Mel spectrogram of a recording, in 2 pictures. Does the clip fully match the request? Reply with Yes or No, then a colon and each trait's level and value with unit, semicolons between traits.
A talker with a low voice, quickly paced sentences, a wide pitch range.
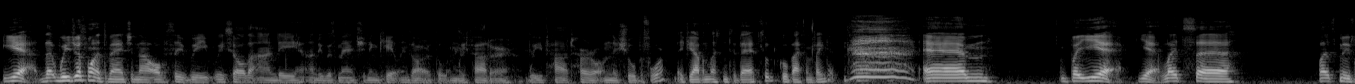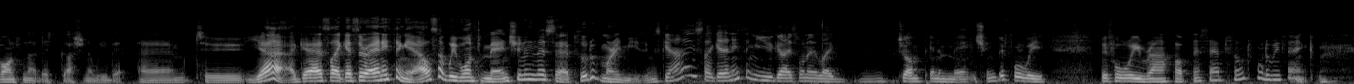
Yes: low, 125 Hz; fast, 225 wpm; wide, 7.5 semitones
